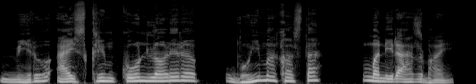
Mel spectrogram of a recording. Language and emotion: Nepali, sad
